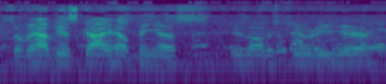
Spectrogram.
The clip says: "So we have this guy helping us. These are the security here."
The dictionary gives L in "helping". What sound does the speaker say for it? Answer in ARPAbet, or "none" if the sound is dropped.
L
